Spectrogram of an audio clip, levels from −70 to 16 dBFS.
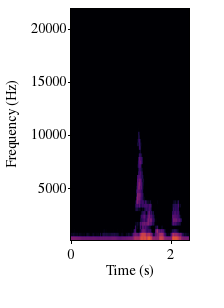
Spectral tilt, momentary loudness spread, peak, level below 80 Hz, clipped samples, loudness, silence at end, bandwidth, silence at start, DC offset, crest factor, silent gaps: -7.5 dB/octave; 22 LU; -10 dBFS; -60 dBFS; under 0.1%; -27 LUFS; 0 s; 10 kHz; 0 s; under 0.1%; 18 dB; none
